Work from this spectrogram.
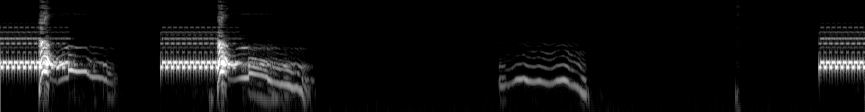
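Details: Poppy, a Maltese dog, howls along with a ringing telephone. Loud one-second steady electronic rings alternate with wavering, falling howls, and a softer solo howl sits in the gap between rings.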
